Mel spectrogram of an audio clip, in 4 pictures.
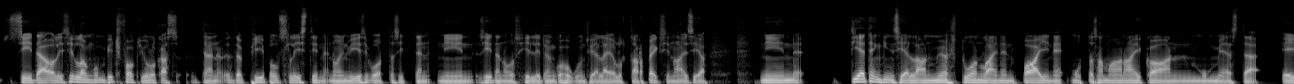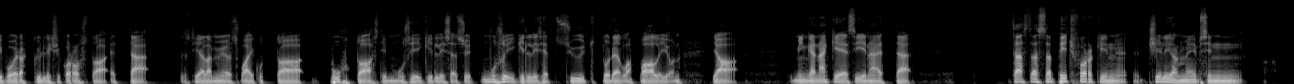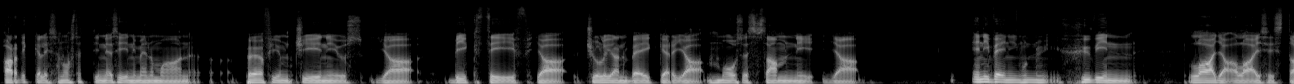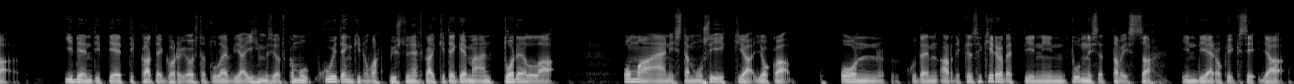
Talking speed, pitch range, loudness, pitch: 120 wpm, 80-95 Hz, -23 LUFS, 90 Hz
